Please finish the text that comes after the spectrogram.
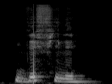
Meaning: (verb) past participle of défiler; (noun) 1. parade; procession 2. march in protest 3. ellipsis of défilé de mode
- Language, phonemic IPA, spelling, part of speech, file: French, /de.fi.le/, défilé, verb / noun, LL-Q150 (fra)-défilé.wav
